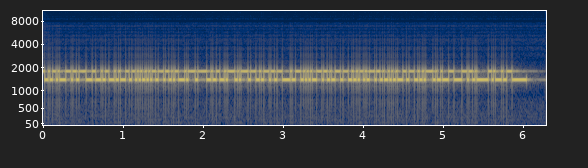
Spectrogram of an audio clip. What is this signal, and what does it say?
TTY/TDD text telephone tones (45.45 baud Baudot), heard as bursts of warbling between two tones, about 400 Hz shift, 1600 Hz centre. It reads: … OCCURS BETWEEN MAY AND JUNE. GA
